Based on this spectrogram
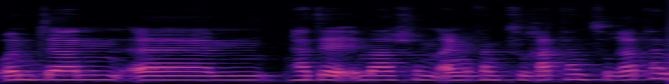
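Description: With a dark, mellow tone, this woman talks at a medium pitch. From Franconia, Germany. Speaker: podcaster. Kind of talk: casual chat.

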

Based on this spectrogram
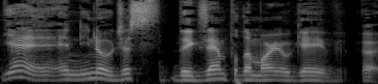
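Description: A man with a plain, everyday voice at a medium pitch, fairly quick pace and ordinary pitch variation, very clean recording with a silent background. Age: 20s. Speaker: entrepreneur and podcast co-host. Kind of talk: casual chat.

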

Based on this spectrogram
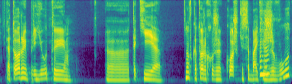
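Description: The sound is dry and close with no echo as a man speaks slowly at a medium pitch, leaving long, frequent pauses. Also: ordinary pitch variation. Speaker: podcast co-host. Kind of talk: casual chat.

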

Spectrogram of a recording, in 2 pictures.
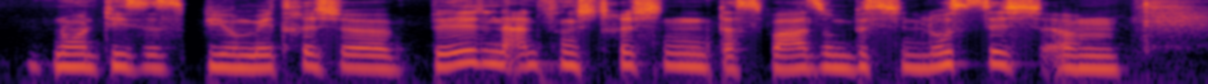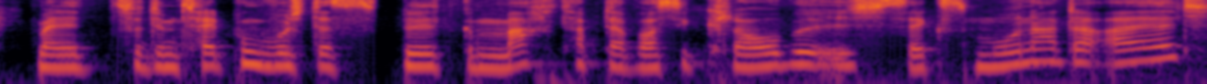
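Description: A woman with a normal speaking voice talks at a moderate pace and medium pitch, with fairly even intonation. The sound is dry and close with no echo, on a very clean recording with a silent background. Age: 30s. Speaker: parent on parental leave, car dealership employee. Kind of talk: interview about travel experience.

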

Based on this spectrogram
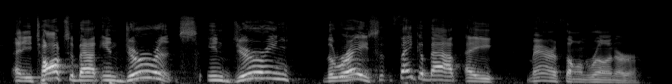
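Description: In a Southern US accent, a man talks at a fairly slow pace with a high pitch. His pitch swings very widely. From US South (Tennessee). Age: 60s. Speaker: guest preacher. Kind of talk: sermon. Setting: church. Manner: animated; folksy, colloquial.

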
